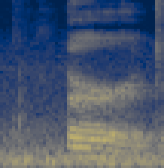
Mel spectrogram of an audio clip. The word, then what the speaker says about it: bird: Bird. Come on. Bird. La I como una E. Bird. Y la D.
